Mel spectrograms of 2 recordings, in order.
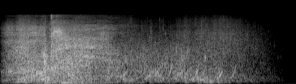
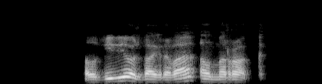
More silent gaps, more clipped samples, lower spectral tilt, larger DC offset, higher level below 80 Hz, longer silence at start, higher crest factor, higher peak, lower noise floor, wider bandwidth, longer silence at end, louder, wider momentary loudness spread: second, none vs 2.52-2.58 s; neither; second, -2.5 dB/octave vs -7.5 dB/octave; neither; first, -42 dBFS vs -64 dBFS; second, 0 s vs 0.85 s; first, 20 dB vs 14 dB; about the same, 0 dBFS vs -2 dBFS; second, -47 dBFS vs under -90 dBFS; first, 11 kHz vs 4.7 kHz; second, 0.4 s vs 0.6 s; second, -18 LUFS vs -14 LUFS; first, 17 LU vs 8 LU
